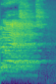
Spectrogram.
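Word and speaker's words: wrest: रेस्ट रेस्ट रेस्ट डब्ल्यू आर ई एस टी आर ई एस टी। अब आप खुद देखिए आप खुद क्या कह रही है, रेस्ट, क्योंकि डब्ल्यू इज साइलेंट।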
